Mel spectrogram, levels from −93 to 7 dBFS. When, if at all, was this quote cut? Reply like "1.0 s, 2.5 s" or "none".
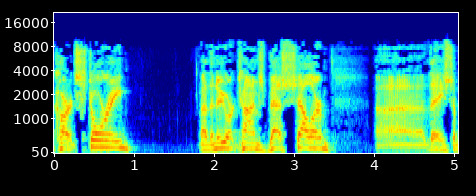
3.7 s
